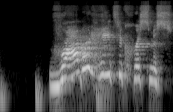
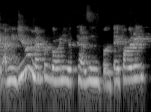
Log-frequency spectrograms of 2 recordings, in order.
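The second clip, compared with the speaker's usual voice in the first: usual speaking voice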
